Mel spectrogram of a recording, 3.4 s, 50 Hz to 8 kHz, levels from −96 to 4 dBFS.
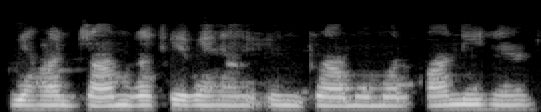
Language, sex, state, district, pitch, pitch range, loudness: Hindi, male, Uttar Pradesh, Jyotiba Phule Nagar, 125 Hz, 120-130 Hz, -20 LUFS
